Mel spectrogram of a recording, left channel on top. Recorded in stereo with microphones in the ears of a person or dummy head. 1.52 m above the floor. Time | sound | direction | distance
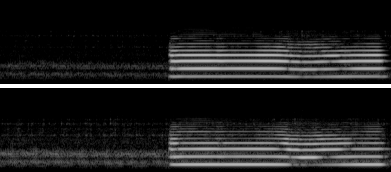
1.7 | a trumpet | 15° right (ahead or behind) | 3.5 m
